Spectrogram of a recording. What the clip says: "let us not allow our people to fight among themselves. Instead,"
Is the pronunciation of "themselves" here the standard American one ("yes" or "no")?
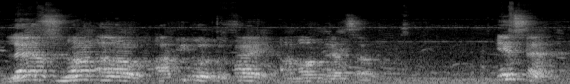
no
